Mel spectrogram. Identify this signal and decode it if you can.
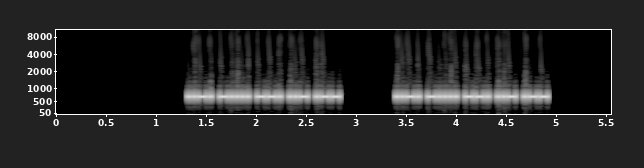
Morse code, heard as a keyed tone, about 46 wpm, 700 Hz. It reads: F6GUW F6GUW
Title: DXCC-100 Call Signs - 5 Characters - Repeated 2x - 45wpm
